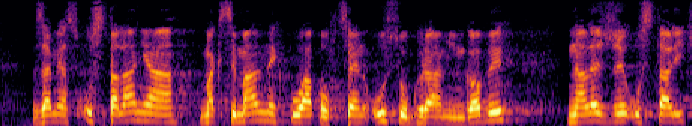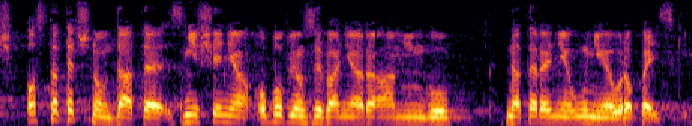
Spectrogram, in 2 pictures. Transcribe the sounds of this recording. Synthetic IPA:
zamʲjast̪ust̪alaɲamaksɘmalnɘxpuwapuft̪sɛnuswukɾamʲiŋɡɔvɘx | nalɛʐɘʔust̪alʲit͡ɕɔst̪at̪ɛt͡ʂnɔ̃w̃d̪at̪ɛzɲeɕeɲaʔɔbɔvʲjɔ̃w̃zɘvaɲaɾaamʲiŋɡu | nat̪ɛɾɛɲɛuɲjiɛwɾɔpɛjskʲḛj

